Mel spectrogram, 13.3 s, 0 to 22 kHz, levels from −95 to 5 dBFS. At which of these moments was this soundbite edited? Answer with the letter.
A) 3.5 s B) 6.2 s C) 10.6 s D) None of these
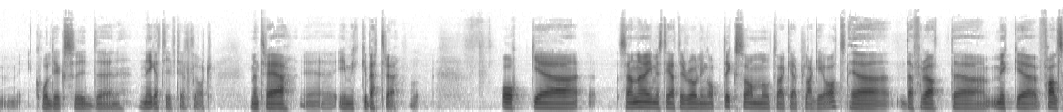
C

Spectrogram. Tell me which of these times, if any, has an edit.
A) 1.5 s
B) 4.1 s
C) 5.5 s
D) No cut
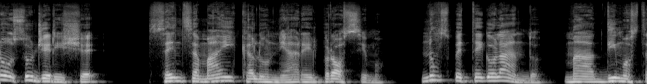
B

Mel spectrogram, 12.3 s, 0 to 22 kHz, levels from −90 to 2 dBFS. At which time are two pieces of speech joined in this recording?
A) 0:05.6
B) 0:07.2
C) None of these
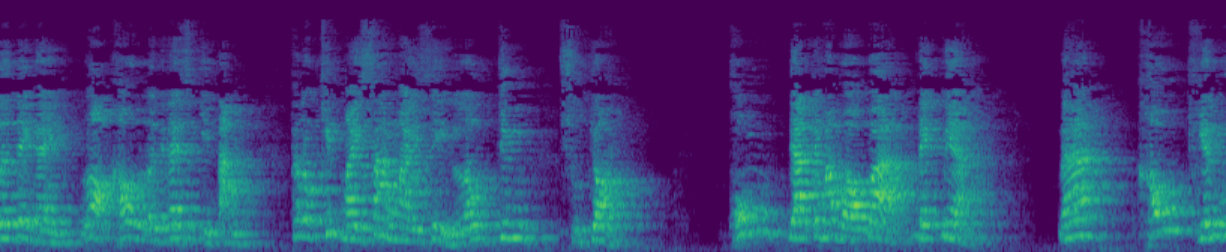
A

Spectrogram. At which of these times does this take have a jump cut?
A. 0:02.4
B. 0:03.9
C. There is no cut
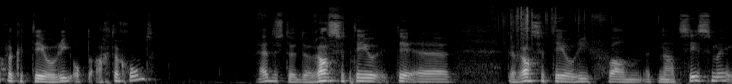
A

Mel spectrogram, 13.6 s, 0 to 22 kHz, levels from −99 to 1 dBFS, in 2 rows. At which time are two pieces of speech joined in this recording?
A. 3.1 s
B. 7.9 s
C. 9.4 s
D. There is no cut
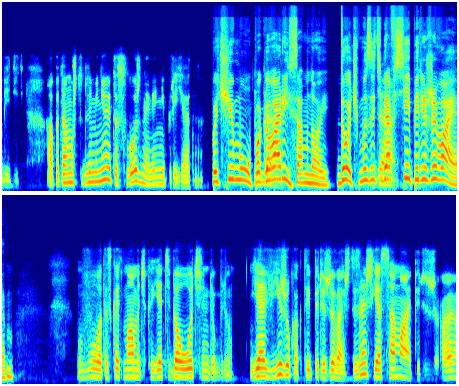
A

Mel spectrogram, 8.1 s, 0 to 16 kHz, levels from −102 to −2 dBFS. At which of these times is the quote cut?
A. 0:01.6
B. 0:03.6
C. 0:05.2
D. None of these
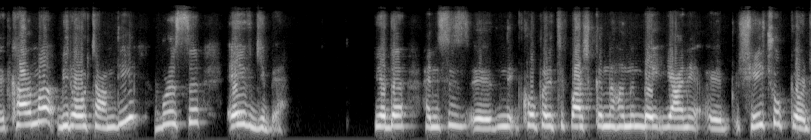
A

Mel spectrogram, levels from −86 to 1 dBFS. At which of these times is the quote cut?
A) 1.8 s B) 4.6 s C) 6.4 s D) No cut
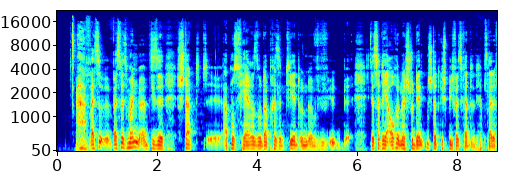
A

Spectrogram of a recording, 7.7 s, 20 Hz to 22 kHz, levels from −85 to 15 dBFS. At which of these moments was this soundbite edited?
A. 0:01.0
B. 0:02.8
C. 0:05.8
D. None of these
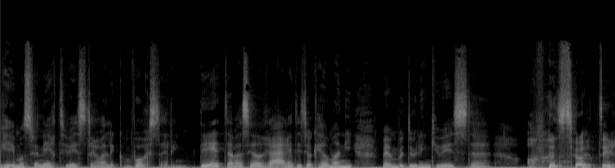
D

